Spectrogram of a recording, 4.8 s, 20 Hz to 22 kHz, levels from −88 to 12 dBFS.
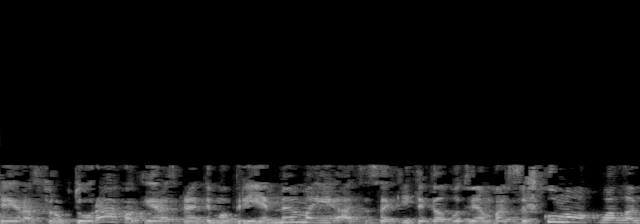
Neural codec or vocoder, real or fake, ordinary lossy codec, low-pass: none; real; MP3, 24 kbps; 7.2 kHz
